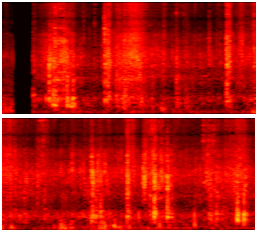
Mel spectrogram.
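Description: Irregular sharp clicks and knocks, many in quick succession, after a brief dropout to silence at the very start.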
